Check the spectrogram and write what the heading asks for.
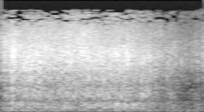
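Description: Bubble wrap and plastic packaging rustling steadily as it is pulled away by hand, dying down near the end.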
